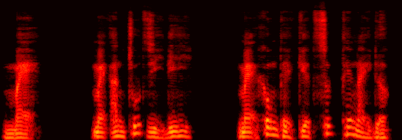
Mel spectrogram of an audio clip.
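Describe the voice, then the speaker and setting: A man's voice: mid-range voice, sing-song, moderate pace, slightly rough, no room sound. A man voicing a frightened, grieving thirteen-year-old girl who stammers through her tears. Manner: stammering, tearful pleading.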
